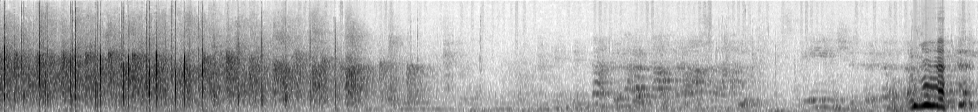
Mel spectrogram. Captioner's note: laugh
